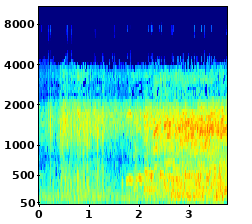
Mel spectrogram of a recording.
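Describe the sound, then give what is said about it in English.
A small, newly fixed wind-up music box tinkles out Silent Night, a thin, steady run of bright plucked notes that grows a little louder toward the end, with no one talking over it. “Now, look, you see this little music box? I think I got this fixed.”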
